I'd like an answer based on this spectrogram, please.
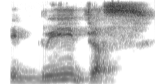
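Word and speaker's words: egregious: हैं यह है एग्रीस इग्री जस इग्री जस इसको बोलेंगे इग्री जस इग्री जस ग्रीस है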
